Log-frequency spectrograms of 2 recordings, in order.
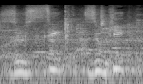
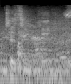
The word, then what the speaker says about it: tzatziki: Zuki. No, tzatziki. There you go. That's the sauce. I can never pronounce the word right.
